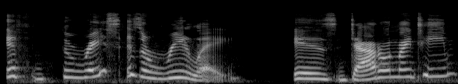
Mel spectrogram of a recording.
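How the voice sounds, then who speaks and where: A woman's voice: high-pitched, expressive, takes it slowly, fairly bright tone, voice pushed up, heavily acted. A woman voicing a curious little boy in a storybook, asking earnest questions with questioning, rising phrasing. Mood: earnest wondering. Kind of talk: storybook read-aloud.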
